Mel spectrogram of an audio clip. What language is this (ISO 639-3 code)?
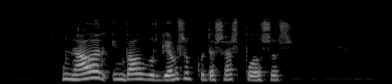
chm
